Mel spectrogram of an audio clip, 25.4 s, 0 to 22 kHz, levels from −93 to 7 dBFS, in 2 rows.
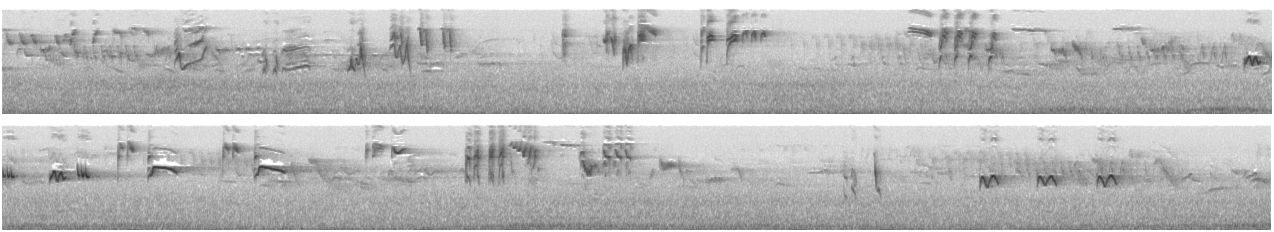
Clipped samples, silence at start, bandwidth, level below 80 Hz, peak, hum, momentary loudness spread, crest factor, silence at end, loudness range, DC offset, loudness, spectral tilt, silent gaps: under 0.1%; 0 s; 16.5 kHz; -44 dBFS; -4 dBFS; none; 25 LU; 20 dB; 0 s; 10 LU; under 0.1%; -20 LUFS; 0.5 dB/octave; none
